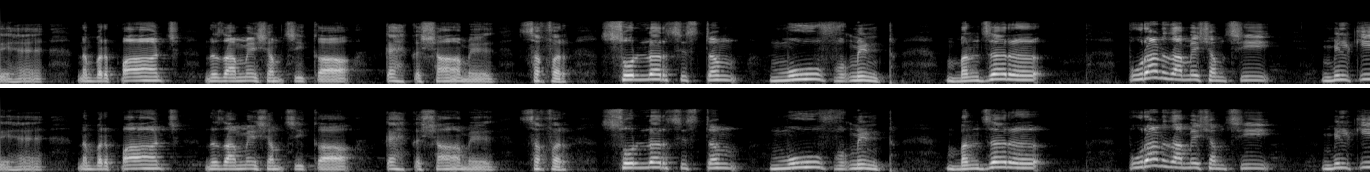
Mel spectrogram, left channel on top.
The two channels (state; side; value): normal; both; correlation 0.67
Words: ہیں۔ نمبر 5، نظام شمسی کا کہکشاں میں سفر، سولر سسٹم موومنٹ منظر۔ پورا نظام شمسی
